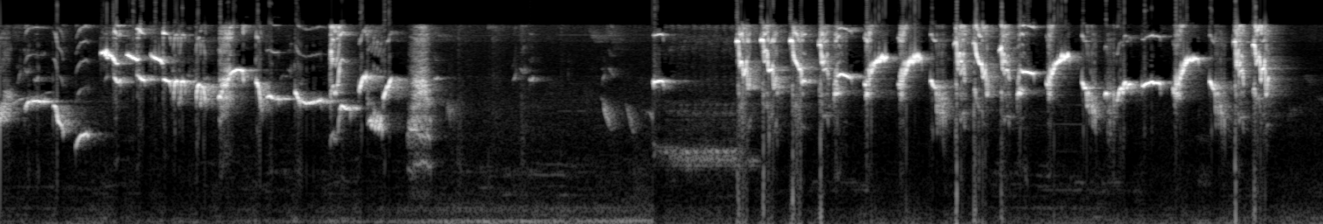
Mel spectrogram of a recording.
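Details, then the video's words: Kacer, oriental magpie-robin, in full-materi gacor song for tutoring birds: two long bursts of loud sweeping whistles with sharp clicks, roughly four notes per second, separated by a short lull with a low steady whistle. "SUARA BURUNG KACER GACOR FULL MATERI ‼️MASTERAN KACER GACOR"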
